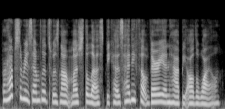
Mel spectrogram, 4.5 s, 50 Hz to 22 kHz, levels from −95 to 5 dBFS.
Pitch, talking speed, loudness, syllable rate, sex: 240 Hz, 215 wpm, -16 LUFS, 6.2 syllables/s, female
